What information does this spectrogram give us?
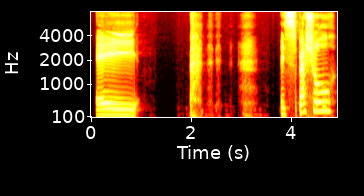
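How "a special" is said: drawn-out, high, thrilled; excited. Real, not acted. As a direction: savour the word special. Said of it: "this makes me so excited".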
